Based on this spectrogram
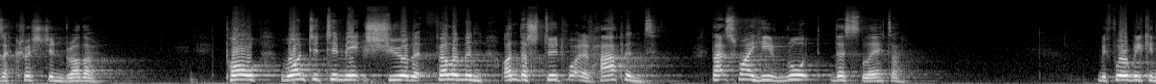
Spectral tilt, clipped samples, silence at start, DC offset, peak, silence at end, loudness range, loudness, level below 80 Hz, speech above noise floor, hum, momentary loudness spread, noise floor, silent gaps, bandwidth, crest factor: -5.5 dB/octave; under 0.1%; 0 s; under 0.1%; 0 dBFS; 0 s; 6 LU; -12 LUFS; -44 dBFS; 37 dB; none; 9 LU; -48 dBFS; none; 11 kHz; 12 dB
